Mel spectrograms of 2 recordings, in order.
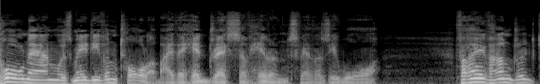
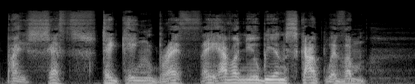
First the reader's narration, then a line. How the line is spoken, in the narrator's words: Suddenly Taita muttered unhappily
